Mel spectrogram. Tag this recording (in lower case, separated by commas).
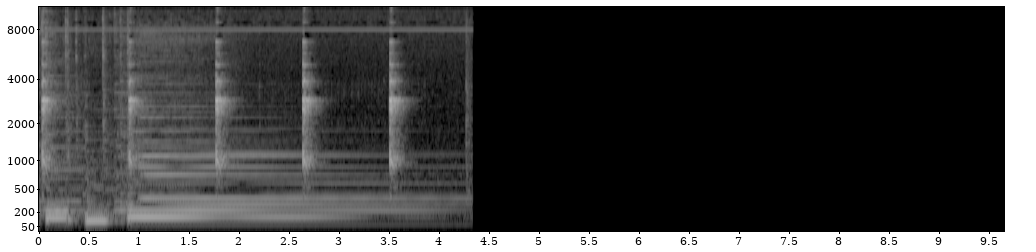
bass guitar, music, guitar, plucked string instrument, musical instrument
